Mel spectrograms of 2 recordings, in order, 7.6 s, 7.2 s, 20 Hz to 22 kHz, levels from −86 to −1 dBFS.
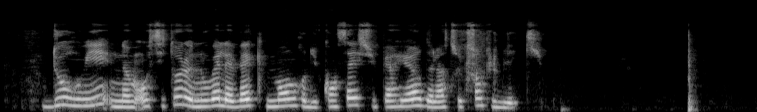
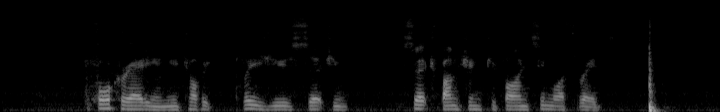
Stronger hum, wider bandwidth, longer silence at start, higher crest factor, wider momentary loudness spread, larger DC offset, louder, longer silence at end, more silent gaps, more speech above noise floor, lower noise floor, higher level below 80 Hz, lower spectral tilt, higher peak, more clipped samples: neither; second, 9.8 kHz vs 14 kHz; second, 0.45 s vs 0.85 s; second, 18 dB vs 28 dB; first, 20 LU vs 12 LU; neither; first, -21 LUFS vs -44 LUFS; about the same, 0.65 s vs 0.6 s; neither; first, 58 dB vs 32 dB; about the same, -79 dBFS vs -76 dBFS; about the same, -64 dBFS vs -60 dBFS; second, -5 dB/octave vs -8.5 dB/octave; first, -4 dBFS vs -18 dBFS; neither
